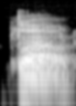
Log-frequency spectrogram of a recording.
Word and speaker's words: plowed: How about plowed? Two syllables. No, you would think maybe, but it's just plowed. It's not plowed, it's plowed.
